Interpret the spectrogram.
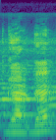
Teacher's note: the syllable ga must be produced longer than syllable den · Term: stress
